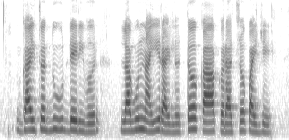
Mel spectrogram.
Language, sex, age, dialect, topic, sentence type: Marathi, female, 18-24, Varhadi, agriculture, question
